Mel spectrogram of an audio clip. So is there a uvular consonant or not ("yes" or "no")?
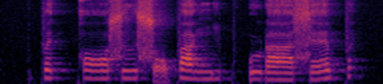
no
